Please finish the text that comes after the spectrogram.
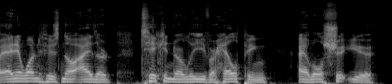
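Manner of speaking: ordinary talk, nothing marked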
